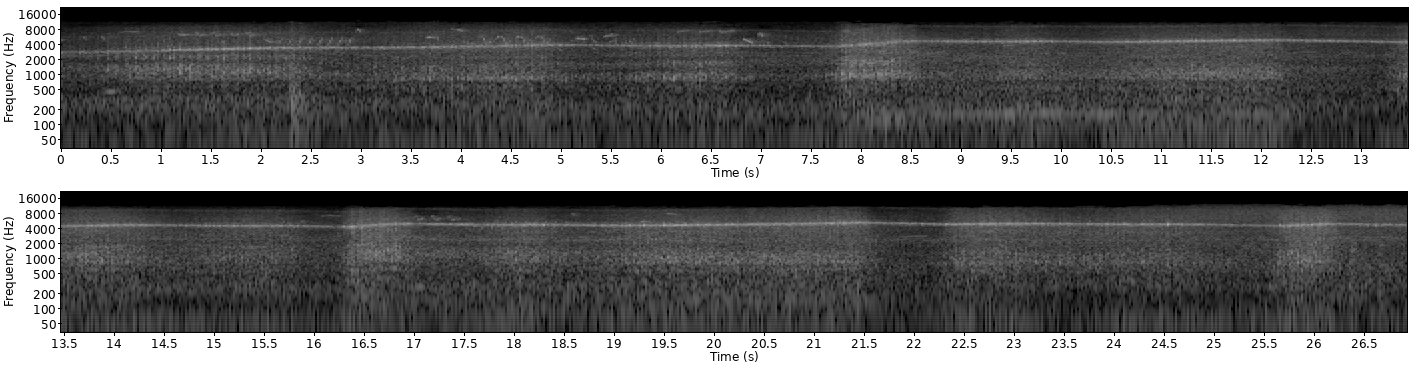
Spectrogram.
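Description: Diesel locomotive thrashing at full power at the head of a passenger train, heard from an open coach window behind it. A high whistle rises over the first several seconds and then holds steady above the train's running noise, which swells and fades every few seconds.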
